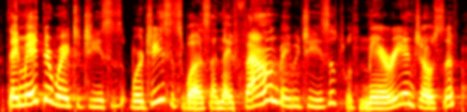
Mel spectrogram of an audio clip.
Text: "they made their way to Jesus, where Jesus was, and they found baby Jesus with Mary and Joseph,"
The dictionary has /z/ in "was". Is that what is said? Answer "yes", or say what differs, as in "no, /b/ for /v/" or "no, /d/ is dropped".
yes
